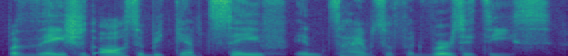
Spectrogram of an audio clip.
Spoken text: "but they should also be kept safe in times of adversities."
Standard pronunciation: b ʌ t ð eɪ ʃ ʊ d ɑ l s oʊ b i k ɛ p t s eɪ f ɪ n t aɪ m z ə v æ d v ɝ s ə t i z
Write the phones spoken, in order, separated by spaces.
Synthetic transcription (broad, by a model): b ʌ t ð eɪ ʃ ʊ d ɑ l s oʊ b i k ɛ p t s eɪ f ɪ n t aɪ m s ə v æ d v ɝ s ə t i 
